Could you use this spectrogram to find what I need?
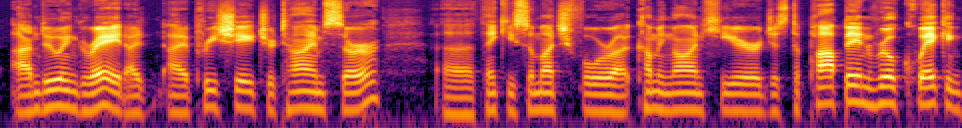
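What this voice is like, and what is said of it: Hoarse voice. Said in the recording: “If my voice sounds hoarse or not as it usually does, I'm a little under the weather”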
